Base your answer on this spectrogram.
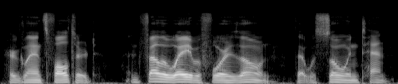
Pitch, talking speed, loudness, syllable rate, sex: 100 Hz, 195 wpm, -17 LUFS, 6.1 syllables/s, male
